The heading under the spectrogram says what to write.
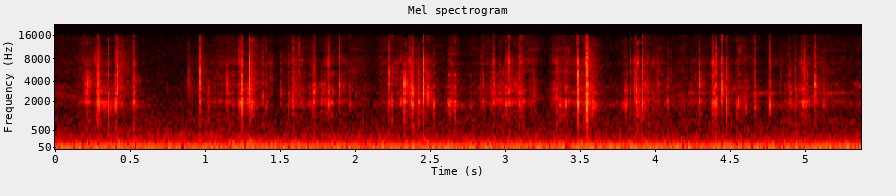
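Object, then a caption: Small plastic toy cactus in a plastic pot. Fingernails tap on the orange plastic pot of a small, hollow plastic toy cactus held in both hands. The taps are quick, dry and clicky, like typing on a keyboard, with bright, brief snaps that stop almost instantly. A steady low hum sits underneath.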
